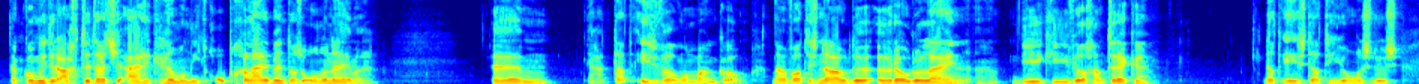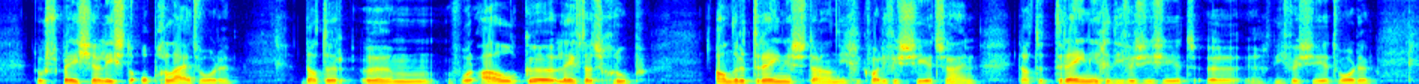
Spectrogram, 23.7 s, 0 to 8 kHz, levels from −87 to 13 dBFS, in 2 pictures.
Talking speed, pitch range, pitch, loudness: 155 wpm, 120-150 Hz, 135 Hz, -17 LUFS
